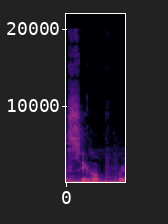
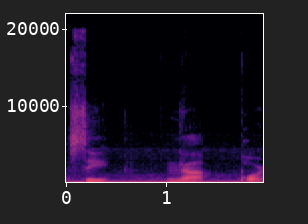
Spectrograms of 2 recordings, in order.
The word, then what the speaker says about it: Singapore: a long dream of mine to get a Singapore in dollar I want to get the two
